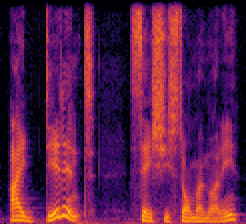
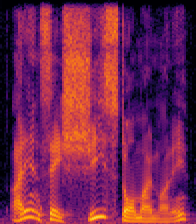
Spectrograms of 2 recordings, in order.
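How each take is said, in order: First: The stress is on the word "didn't". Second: The stress is on the word "she". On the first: The claim itself is not being denied. "implies that I'm not denying the claim" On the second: Someone other than her took it. "I'm implying that I'm not accusing her"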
